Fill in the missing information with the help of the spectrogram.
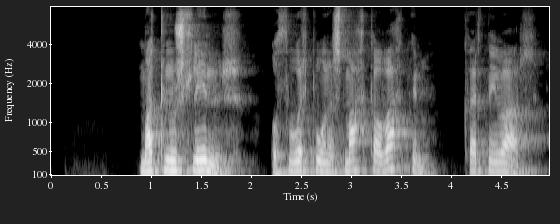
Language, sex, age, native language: Icelandic, male, 40-49, Icelandic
